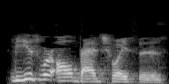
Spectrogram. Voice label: voicemail these were all bad choices

